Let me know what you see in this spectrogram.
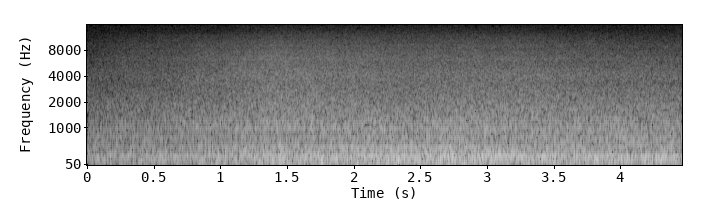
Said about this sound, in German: Wir fahren noch weiter weg, nach Berlin, ganz im Westen, ganz am Ende der Insel, direkt am Meer. Vor uns. Nichts als der Atlantik.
